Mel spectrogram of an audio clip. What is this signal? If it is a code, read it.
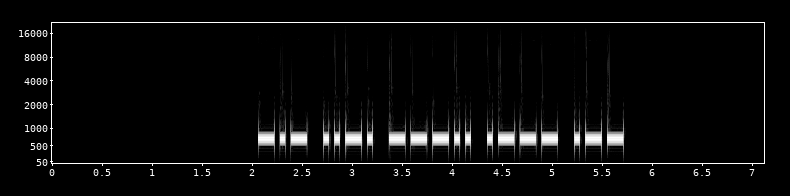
Morse code, heard as a keyed tone, about 22 wpm, 700 Hz. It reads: KF8JW
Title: USA Call Signs - 5 Characters - Repeated 2x - 22wpm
